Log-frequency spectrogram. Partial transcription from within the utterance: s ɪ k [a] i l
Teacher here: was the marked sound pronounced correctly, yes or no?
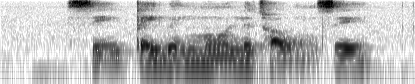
yes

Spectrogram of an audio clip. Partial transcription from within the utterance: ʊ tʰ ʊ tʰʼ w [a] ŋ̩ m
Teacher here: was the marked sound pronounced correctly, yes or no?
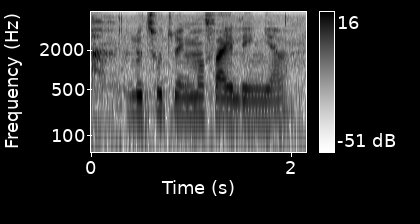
no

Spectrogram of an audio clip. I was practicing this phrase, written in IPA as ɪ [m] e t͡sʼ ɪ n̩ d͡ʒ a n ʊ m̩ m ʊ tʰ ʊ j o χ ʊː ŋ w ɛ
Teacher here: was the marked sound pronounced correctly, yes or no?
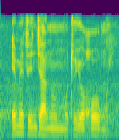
yes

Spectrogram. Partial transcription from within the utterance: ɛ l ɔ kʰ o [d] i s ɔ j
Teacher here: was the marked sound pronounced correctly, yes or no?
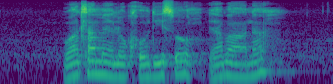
yes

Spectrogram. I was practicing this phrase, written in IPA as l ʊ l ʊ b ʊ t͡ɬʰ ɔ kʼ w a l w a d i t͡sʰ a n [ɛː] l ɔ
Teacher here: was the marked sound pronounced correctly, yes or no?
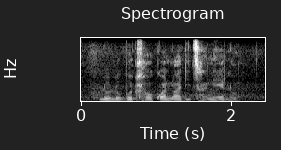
yes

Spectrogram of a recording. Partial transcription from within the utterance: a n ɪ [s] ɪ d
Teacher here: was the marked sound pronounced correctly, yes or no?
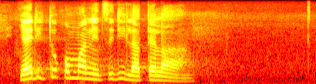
no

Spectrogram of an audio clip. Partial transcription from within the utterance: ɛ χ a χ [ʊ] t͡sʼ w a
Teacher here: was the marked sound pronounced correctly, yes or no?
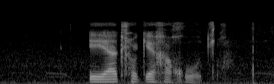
no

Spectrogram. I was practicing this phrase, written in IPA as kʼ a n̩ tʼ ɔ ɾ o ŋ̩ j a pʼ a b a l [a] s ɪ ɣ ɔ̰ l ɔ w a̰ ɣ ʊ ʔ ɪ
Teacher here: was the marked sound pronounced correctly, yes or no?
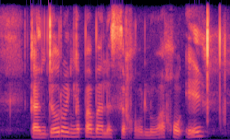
yes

